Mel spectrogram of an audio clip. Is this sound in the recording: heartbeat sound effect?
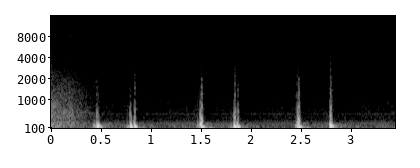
yes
